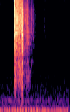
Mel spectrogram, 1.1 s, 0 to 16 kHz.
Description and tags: analog camera shutter
The sound of a Canon AE-1 releasing it's shutter
Recorded on Zoom H6 with Sennheiser 416 P48
release, shutter, mechanic, camera, analog, film, snap, analogcamera, photo, whine, charging, photography, charge, old, digital, mechanism, latch, servo, camerashutter, flash, remix, canon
